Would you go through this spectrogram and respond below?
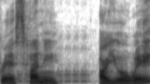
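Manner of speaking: high, full goat voice. Player voice-acting the game's dialogue, Toriel calling to Chris: Toriel voice. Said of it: "I'm gonna be fully voice acting this game".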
